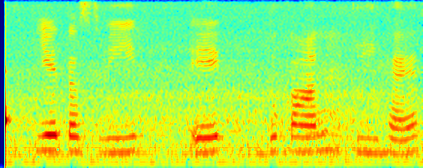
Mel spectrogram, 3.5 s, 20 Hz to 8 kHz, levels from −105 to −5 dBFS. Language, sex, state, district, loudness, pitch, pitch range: Hindi, female, Haryana, Rohtak, -24 LUFS, 225 Hz, 215-230 Hz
